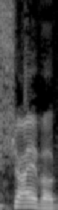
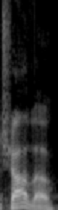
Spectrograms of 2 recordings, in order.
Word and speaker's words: Schiavo: Like, it's around, but Hey, like, It's Shivo. Get your off-color references straight, I buddy. said it right. It's Shivo. You said Chavo.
